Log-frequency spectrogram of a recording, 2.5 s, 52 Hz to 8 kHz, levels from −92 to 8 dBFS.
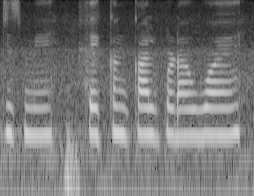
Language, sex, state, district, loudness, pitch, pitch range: Hindi, female, Uttar Pradesh, Shamli, -16 LUFS, 255 Hz, 250-260 Hz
